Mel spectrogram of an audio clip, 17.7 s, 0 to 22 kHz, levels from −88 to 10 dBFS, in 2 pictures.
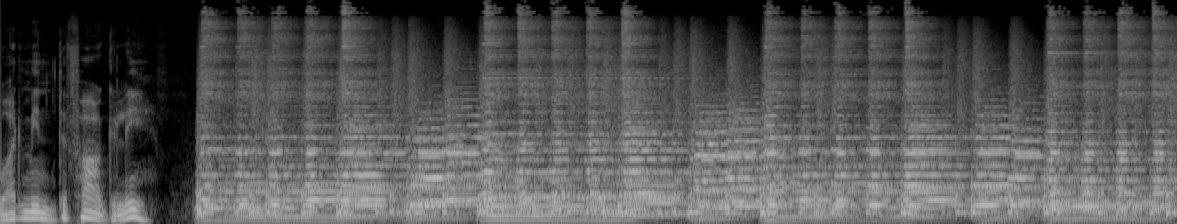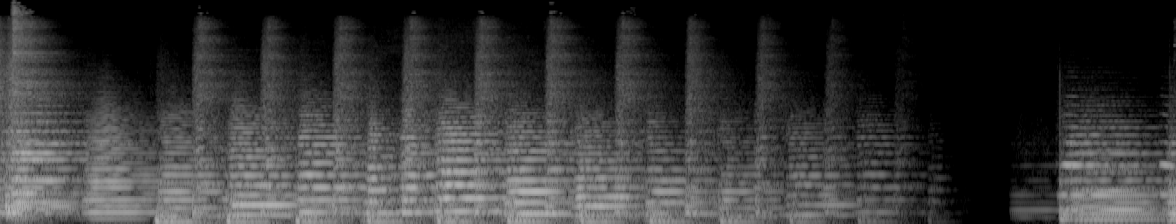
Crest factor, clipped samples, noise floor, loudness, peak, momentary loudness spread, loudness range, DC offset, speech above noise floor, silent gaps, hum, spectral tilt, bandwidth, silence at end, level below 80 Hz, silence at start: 18 dB; under 0.1%; -62 dBFS; -23 LUFS; -6 dBFS; 12 LU; 12 LU; under 0.1%; 37 dB; 16.12-16.39 s; none; -5 dB/octave; over 20 kHz; 0 s; -42 dBFS; 0 s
